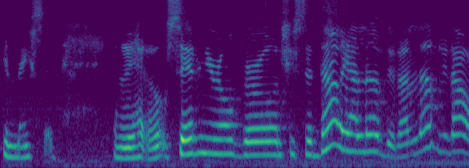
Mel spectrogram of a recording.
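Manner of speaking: lilting, musical delivery.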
